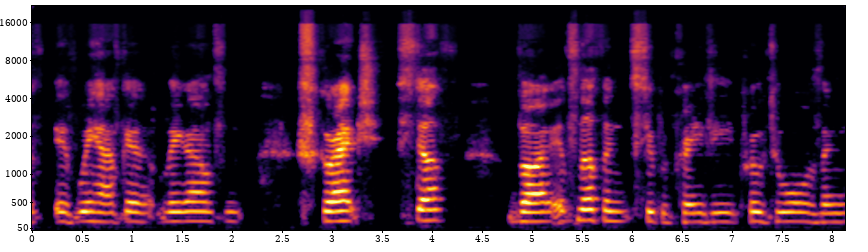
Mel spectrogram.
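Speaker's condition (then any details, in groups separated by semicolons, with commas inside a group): Cerebral palsy; affects speech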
